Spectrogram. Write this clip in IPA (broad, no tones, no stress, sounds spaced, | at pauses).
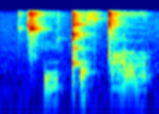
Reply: t͡sʼ ʉ ǃʼ ə θ tˤ ʌ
